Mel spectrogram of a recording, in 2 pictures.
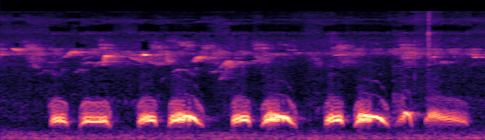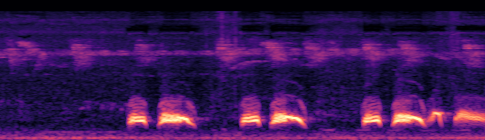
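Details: Spotted dove used as a decoy to call down wild birds, in the Thai three-kuk hanging style: two bursts of paired and tripled mellow hoarse coos, each phrase about a second long, a pause between, with faint high chirps above.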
